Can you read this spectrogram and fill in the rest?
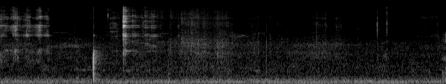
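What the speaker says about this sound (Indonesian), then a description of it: "Kita campur root up, kemudian diaduk supaya menjadi" A utensil stirs Roundup herbicide and a little water into a paste, giving soft scraping with a few sharp clinks against the container, quiet and close amid light background noise.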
